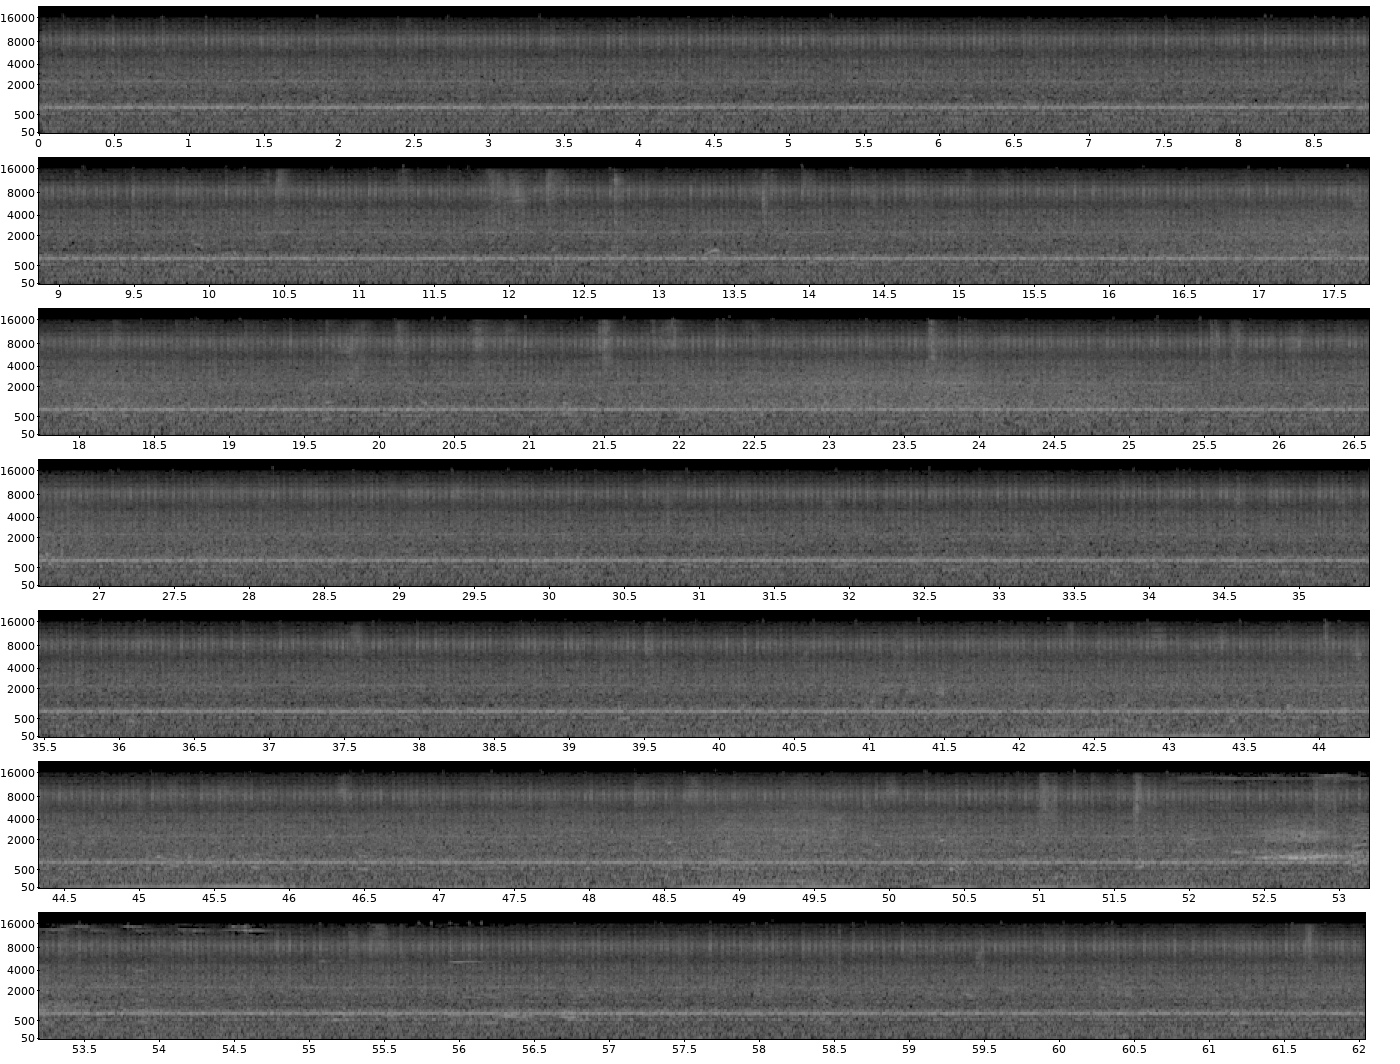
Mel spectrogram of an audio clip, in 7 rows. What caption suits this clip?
air conditioning 1
Hum of air conditioning split-system (outdoor part).
Distance ~ 2.5 meters.
Recorded 2012-10-13.
Omsk, hum, split-system, city, conditioning, air-conditioning, noise, Russia, air, street, town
